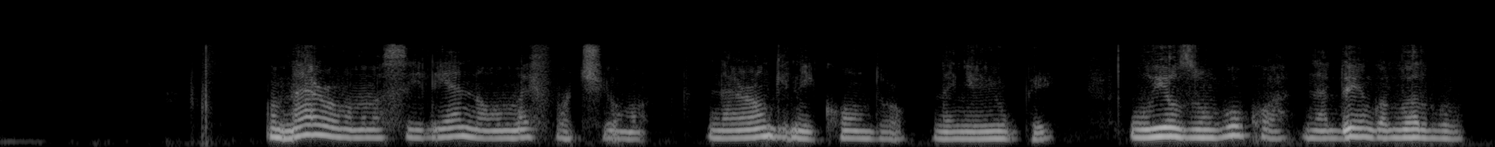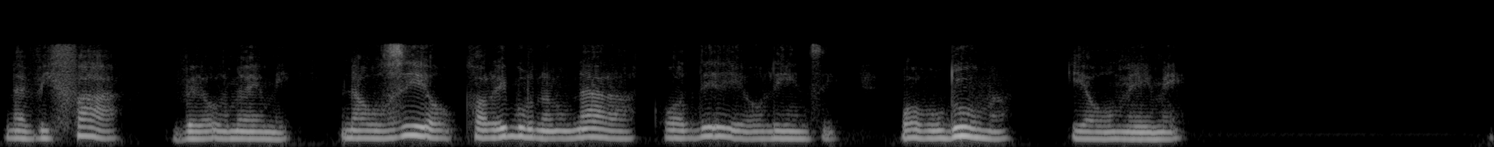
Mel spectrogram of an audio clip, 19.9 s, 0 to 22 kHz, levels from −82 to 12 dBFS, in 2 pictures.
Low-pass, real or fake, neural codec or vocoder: 7.2 kHz; fake; codec, 16 kHz in and 24 kHz out, 0.4 kbps, LongCat-Audio-Codec, fine tuned four codebook decoder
